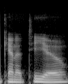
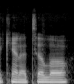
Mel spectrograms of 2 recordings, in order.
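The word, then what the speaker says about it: Canutillo: think that's the technically technically the Hispanic pronunciation cantio but I mean some people might say cantillo whatever it doesn't matter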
